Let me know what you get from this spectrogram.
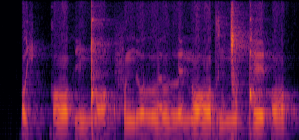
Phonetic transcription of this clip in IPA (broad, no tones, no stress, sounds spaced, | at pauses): ɔ ç kː ɔː ʔ i ŋ͡ǃ ɔ | f ɐ ŋ ɨ o̯ lː ɐ lː e n ɔː d ɨ ŋ͡ǀ ɔ ǃ e ʔ ɔ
